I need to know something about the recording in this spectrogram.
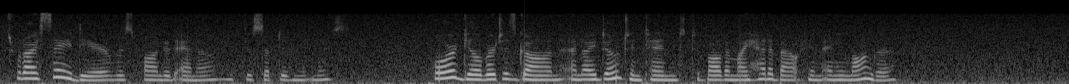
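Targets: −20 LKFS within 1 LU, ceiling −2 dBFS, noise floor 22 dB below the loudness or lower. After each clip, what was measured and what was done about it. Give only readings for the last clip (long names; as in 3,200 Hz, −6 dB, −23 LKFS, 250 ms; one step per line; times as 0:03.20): number of dropouts 7; longest dropout 4.5 ms; background noise floor −45 dBFS; target noise floor −50 dBFS; integrated loudness −28.0 LKFS; sample peak −11.5 dBFS; target loudness −20.0 LKFS
→ repair the gap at 0:01.87/0:02.60/0:04.39/0:05.24/0:06.16/0:07.40/0:08.08, 4.5 ms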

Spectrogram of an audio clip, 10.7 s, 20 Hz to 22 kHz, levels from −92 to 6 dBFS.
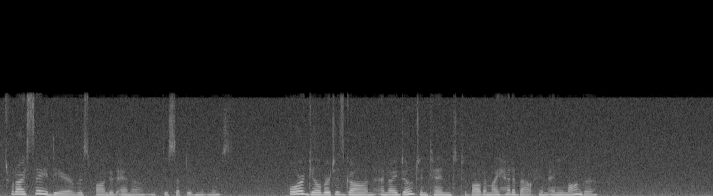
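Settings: number of dropouts 0; background noise floor −45 dBFS; target noise floor −50 dBFS
→ noise reduction from a noise print 6 dB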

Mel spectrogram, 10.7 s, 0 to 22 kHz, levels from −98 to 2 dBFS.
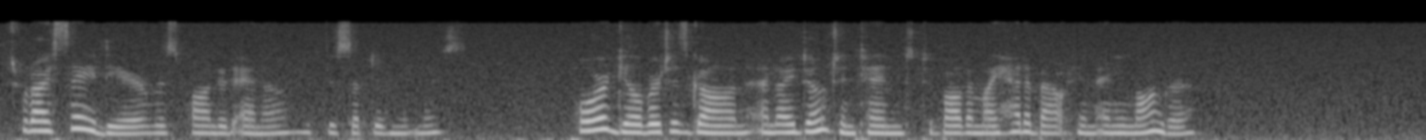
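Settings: background noise floor −51 dBFS; integrated loudness −28.0 LKFS; sample peak −12.0 dBFS; target loudness −20.0 LKFS
→ level +8 dB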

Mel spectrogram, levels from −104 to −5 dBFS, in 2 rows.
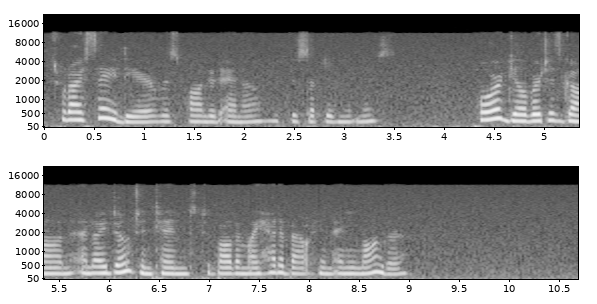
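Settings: integrated loudness −20.0 LKFS; sample peak −4.0 dBFS; background noise floor −43 dBFS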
